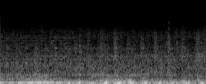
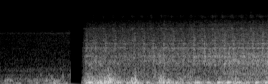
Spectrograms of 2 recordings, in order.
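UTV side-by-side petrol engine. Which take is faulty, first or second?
first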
